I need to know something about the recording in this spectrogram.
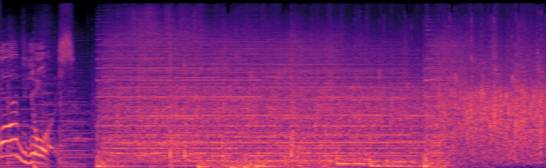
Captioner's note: intense jazz music; audience applauding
